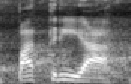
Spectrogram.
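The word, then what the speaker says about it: πατριά: Pater pai Pátria ou deixa eu colocar o acento do lugar certo é Patria no Grego é a última sílaba que é acentuada então pai Pater família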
